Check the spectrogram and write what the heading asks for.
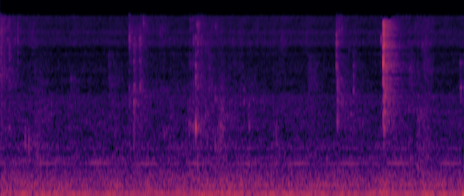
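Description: Eating by hand: faint wet clicks and smacks of chewing, and of biting into a piece of curried chicken held in the fingers, with the sharpest click a little before the end, over a steady low hum.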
